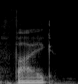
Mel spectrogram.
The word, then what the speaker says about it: Feig: Paul Feen? – Paul Feig.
